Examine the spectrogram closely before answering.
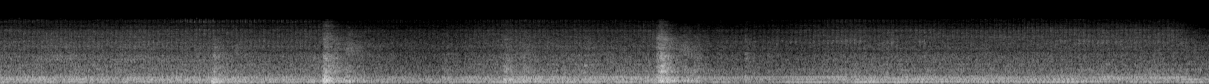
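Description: Heavy construction machinery engines running steadily, with four sharp bangs of concrete blocks being dropped; the loudest come about three seconds and six and a half seconds in.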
